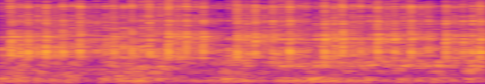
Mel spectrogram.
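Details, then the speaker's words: Carbureted Honda Beat scooter, CVT cover removed, engine idling: harsh fast metallic clatter, rougher once opened, from a slipping belt and worn pulley parts in a very wet, oil-soaked CVT needing cleaning. "Nah setelah dibongkar suaranya makin kasar seperti ini ya teman-teman"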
